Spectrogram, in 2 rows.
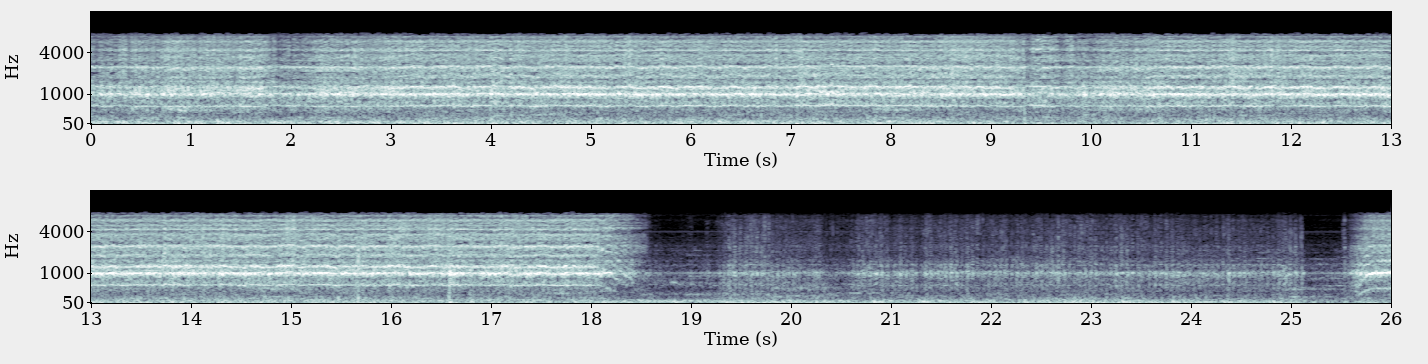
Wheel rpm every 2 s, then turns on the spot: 160, 160, 160, 160, 160, 160, 160, 160, 150, 30, 20, 30, 40.
18-24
